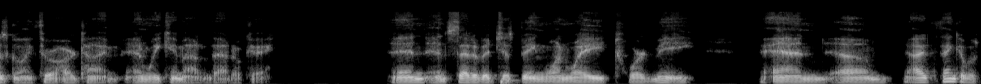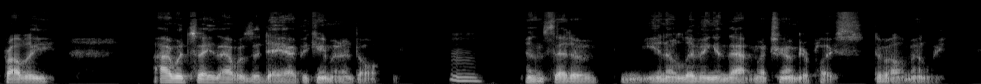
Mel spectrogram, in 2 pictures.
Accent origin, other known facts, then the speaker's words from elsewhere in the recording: Ohio, United States; now in Colorado, United States; I grew up in Ohio, but I moved to Colorado in 1970.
